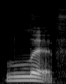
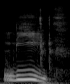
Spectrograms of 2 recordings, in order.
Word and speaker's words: leave: Ó, cuidado com a pronúncia também desse leave, porque, ó, essa palavra aqui a gente fala com o som um pouco mais fechado, ó, live, ok? Live. E esse daqui a gente fala leave, ok?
